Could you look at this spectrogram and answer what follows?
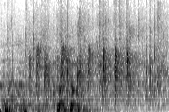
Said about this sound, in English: Thank you. Round of applause for my brother.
